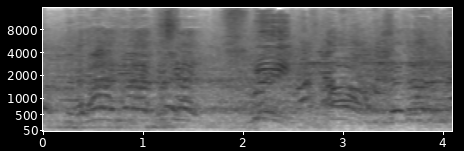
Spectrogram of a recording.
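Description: Voices of a crowd of marching picketers, several people calling out and shouting at once.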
